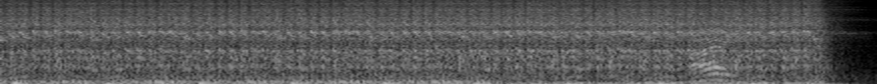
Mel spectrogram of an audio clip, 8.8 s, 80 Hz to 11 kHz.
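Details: 6.0 LS-swapped 1968 Cadillac hearse, cranked after a cam sensor swap, with no oil pressure: steady starter cranking at about three beats a second, never fires; later traced to bad gas and two broken wires.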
